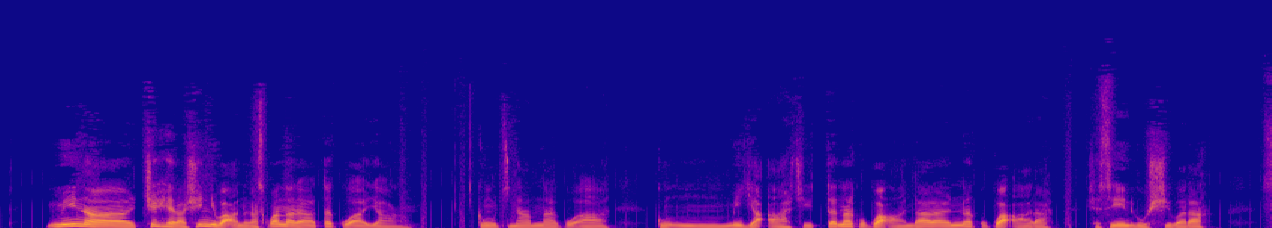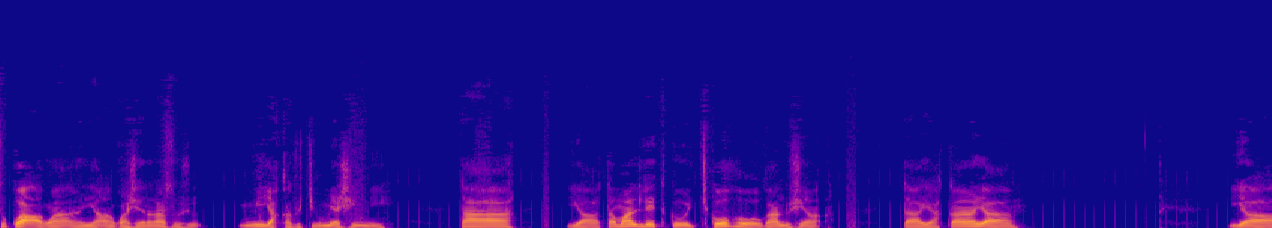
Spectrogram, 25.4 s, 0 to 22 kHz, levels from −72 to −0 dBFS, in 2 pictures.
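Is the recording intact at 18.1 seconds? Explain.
No. At 18.1 seconds, as everywhere in the clip, Wi-Fi interference is present: a nearby radio's beacon, rectified by the audio circuit, ticks steadily every 102.4 ms, about ten times a second, sitting about 35 dB below the speech. That strict regular rate marks it as Wi-Fi rather than random crackle or mains hum.

The speech there also sounds swirly, smeared and hollow, with blurred attacks, though content still reaches 20.1 kHz. That full bandwidth with smearing points away from a single low-bitrate encode, to generation loss, likely from WMA at around 96 kbit/s repeated about seven times, each pass requantising on a shifted frame grid.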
